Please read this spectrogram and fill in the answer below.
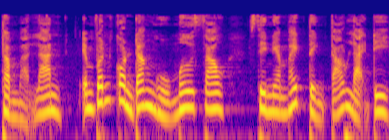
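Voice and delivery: ordinary delivery

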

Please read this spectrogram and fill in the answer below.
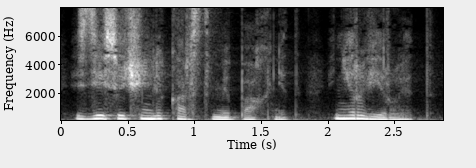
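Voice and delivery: plain

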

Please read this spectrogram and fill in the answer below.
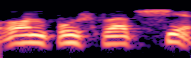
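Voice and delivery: plain

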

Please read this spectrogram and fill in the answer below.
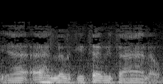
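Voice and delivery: plain

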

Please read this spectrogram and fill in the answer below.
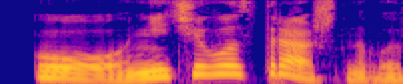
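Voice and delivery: ordinary delivery

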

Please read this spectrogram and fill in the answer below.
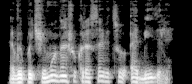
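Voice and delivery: plain

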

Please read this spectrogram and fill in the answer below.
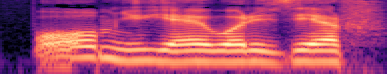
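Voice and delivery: grumbled, grumbling. Starov speaks while others wait for the discussion to end; grumbling. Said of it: "проворчал Старов".

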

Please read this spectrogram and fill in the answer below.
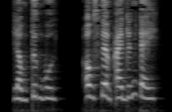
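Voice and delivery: ordinary delivery

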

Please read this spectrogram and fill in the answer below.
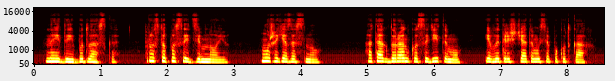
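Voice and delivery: ordinary delivery, nothing marked

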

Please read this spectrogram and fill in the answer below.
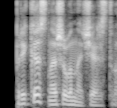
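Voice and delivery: ordinary delivery

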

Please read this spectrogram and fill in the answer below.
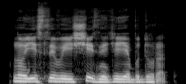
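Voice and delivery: ordinary delivery

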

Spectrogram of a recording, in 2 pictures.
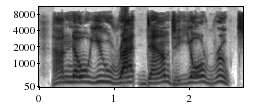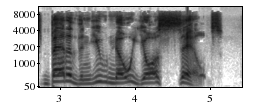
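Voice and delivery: very high, bull-like roaring shout of fury. An accused doctor taunts the crowd set on killing him, roaring with rage. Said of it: "Then, the doctor give his own testimony. "Gentlemen," he says, "it is true that I come down here to try out that stuff in the bottle there. / You are going to kill me, he said. / The doctor acted as h".

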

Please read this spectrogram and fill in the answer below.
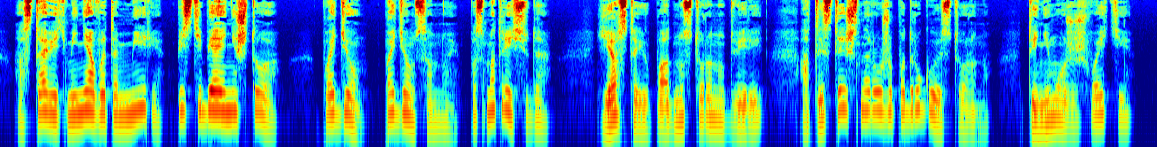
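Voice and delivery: feverish chattering. A woman pleading with a man to keep him with her, feverish chattering. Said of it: "Она лихорадочно болтала".

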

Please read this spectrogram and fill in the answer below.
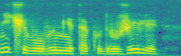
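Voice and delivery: ordinary delivery

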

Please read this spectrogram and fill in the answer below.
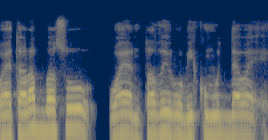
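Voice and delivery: ordinary talk

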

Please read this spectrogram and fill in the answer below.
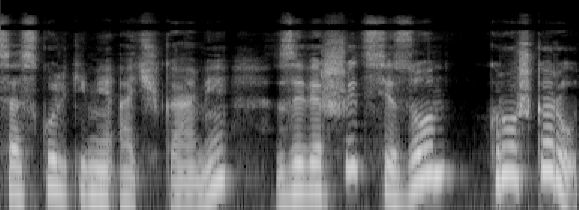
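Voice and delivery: ordinary delivery

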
